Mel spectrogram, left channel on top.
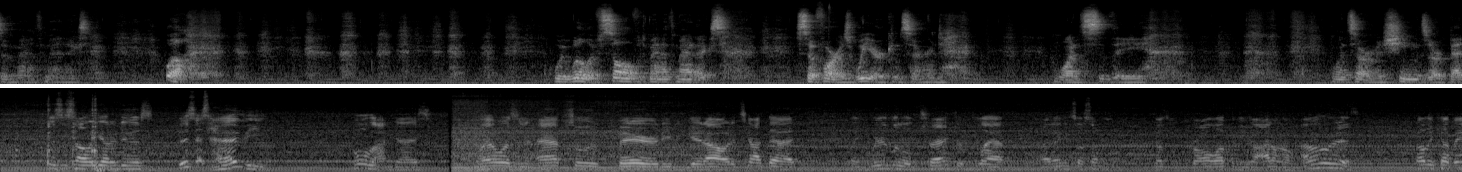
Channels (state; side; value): different; both; correlation 0.00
